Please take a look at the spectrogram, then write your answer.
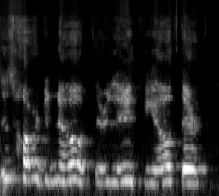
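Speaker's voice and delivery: feeble, weak, wimpy little voice, pitched high. Making fun of how he talks, mocking a wimpy voice. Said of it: "How he has that wimpy ass voice".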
